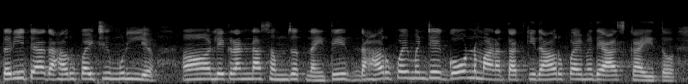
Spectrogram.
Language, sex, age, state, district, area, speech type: Marathi, female, 30-45, Maharashtra, Nanded, urban, spontaneous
